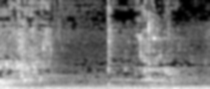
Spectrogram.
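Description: Water is poured into old rice in a pressure cooker pot for sweet white sugar pongal, five tumblers' worth; a soft, steady splashing flow, faint and close, with no talk.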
